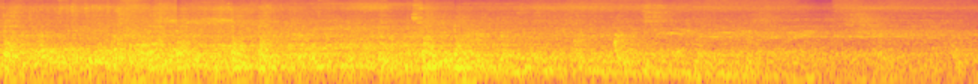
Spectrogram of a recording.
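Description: Kintetsu electric train pulling away from the platform, its wheels rumbling and clicking over the rails. The sound slowly fades as the last cars go by and the train moves off.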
